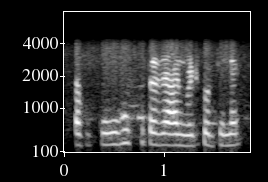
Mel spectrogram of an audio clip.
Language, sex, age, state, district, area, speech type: Odia, female, 18-30, Odisha, Sambalpur, rural, conversation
